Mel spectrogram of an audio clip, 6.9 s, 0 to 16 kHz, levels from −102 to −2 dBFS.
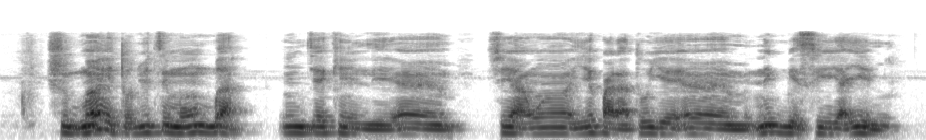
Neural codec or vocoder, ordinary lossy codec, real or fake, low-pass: none; MP3, 96 kbps; real; 7.2 kHz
